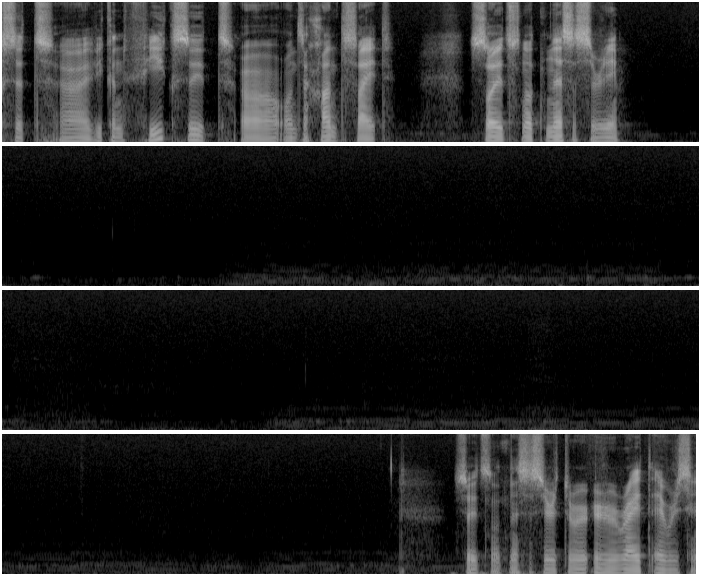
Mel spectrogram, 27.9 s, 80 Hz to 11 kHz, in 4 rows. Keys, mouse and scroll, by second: 4.3 scroll down 1, 5.4 scroll down 1, 13.5 scroll down 1, 14.5 scroll down 1, 17.0 scroll down 1, 18.9 scroll down 1, 21.4 scroll down 1, 24.0 scroll down 1.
